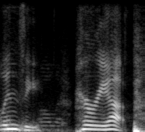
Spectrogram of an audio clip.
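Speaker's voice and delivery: ordinary talk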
